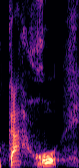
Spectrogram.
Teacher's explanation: esses dois erres aqui tem um som de r forte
